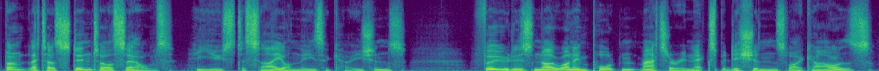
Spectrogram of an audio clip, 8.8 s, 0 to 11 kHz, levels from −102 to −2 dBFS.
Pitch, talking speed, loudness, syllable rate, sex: 105 Hz, 145 wpm, -19 LUFS, 4.2 syllables/s, male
